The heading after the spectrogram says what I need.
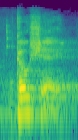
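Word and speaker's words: Gauthier: now backstage you can pronounce his last name ten different ways and I I was pronouncing the French Gucci what she said I can do if I want to be fancy then the powers that be said it was go Shay and I still don't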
